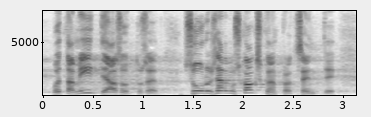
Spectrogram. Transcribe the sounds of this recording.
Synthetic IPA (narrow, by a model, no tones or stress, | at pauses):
vɤt̪ːˑɑmiːt̪ːˑeɑsut̪ːˑused̪̥ | suːɾus̬jærɡ̥uskɑkskymenpro̞t̪se̞nʲt̪ˑːi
